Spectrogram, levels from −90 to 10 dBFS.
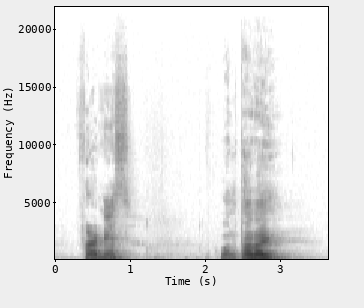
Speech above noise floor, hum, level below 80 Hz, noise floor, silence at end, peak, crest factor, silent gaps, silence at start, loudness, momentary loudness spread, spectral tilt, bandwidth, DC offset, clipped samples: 37 dB; none; -64 dBFS; -61 dBFS; 0.6 s; -6 dBFS; 20 dB; none; 0.4 s; -24 LUFS; 20 LU; -7 dB/octave; 16 kHz; under 0.1%; under 0.1%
